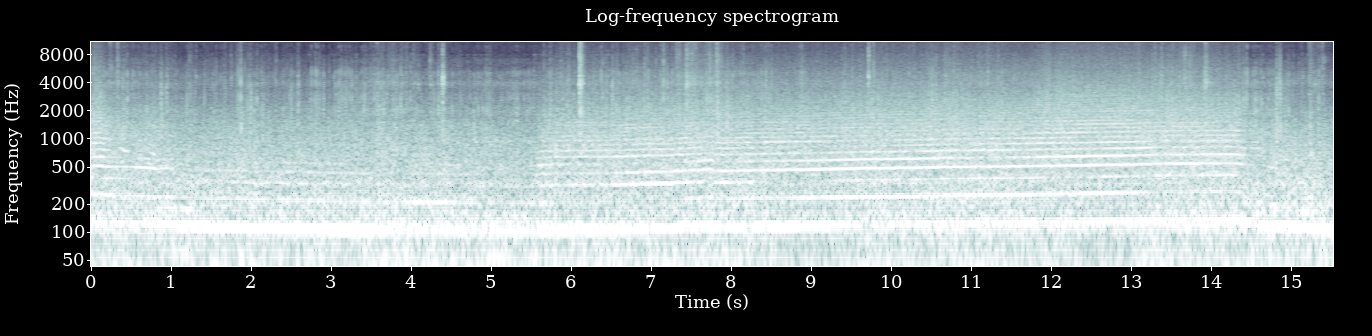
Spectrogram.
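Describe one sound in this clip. Tyres crunch and rumble over gravel.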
